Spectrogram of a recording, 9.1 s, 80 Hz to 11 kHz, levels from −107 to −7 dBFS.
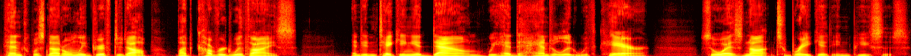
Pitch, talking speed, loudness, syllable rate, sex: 95 Hz, 205 wpm, -26 LUFS, 5.0 syllables/s, male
